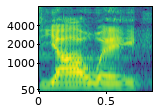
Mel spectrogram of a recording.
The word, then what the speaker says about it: Yahweh: he is sent you that hebrew word for he is pronounced yahweh became the name of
